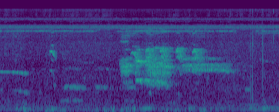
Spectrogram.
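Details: Red junglefowl, one of two being trained as decoys, crowing first: one hoarse, drawn-out crow of nearly two seconds after a quiet stretch, with faint chirps of other birds before it and a few sharp clicks after.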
